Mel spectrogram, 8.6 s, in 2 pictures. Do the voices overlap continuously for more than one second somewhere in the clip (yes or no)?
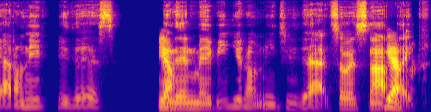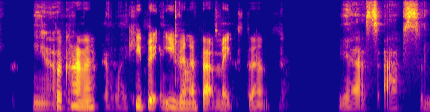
yes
